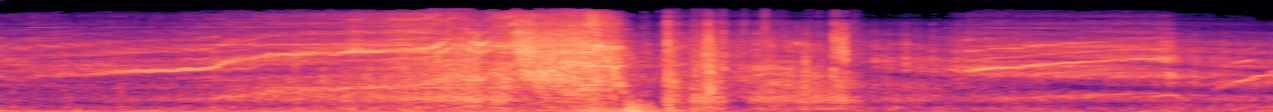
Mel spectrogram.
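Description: Electric motor and drivetrain of an RC trophy truck whining up in pitch as it accelerates under throttle, twice: one long rising whine, a loud rushing burst around the middle, then a shorter rising whine near the end.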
